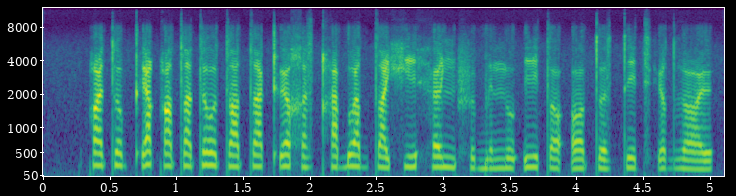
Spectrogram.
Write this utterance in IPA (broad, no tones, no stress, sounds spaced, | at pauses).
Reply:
q ø t o kʼ ɪ q ɔ tˤ ø t o t œ tˤ i kʼ ʏ χ ə z qʰ ə ɓ o d tˤ œ ç i h œ ɲ f ʏ b ɪ n̪ u ʔ i t ɔ ʔ ɔ t̪ ʊ z t̪ i t͡sʼ y d ðˤ ʏ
